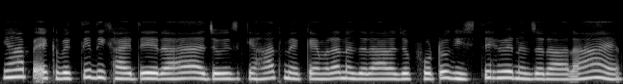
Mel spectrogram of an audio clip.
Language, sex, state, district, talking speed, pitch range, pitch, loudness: Hindi, female, Jharkhand, Garhwa, 260 wpm, 255-290 Hz, 265 Hz, -14 LUFS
